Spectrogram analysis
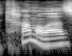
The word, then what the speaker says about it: Kamala: Also, Trump seems to be unwilling or unable to correctly pronounce Kamala's first name. Think of the punctuation mark, comma, and then say la, Kamala.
